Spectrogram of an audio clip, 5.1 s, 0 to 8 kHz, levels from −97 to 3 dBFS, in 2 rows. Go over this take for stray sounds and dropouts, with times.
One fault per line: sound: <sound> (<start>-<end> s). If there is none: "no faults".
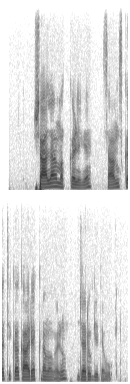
no faults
